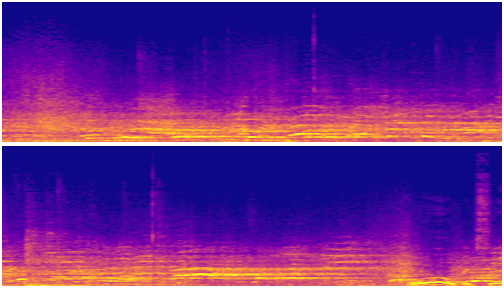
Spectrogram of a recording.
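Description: Spectators in an ice arena calling out and cheering over each other, with a few sharp clacks from the play on the ice. One man's voice shouts out close by near the end.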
